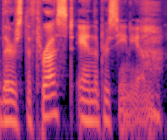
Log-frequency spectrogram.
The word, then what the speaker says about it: proscenium: Currently can be seen in the Guthrie's The Royal Family, which runs, tell me how to say the word, proscenium.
